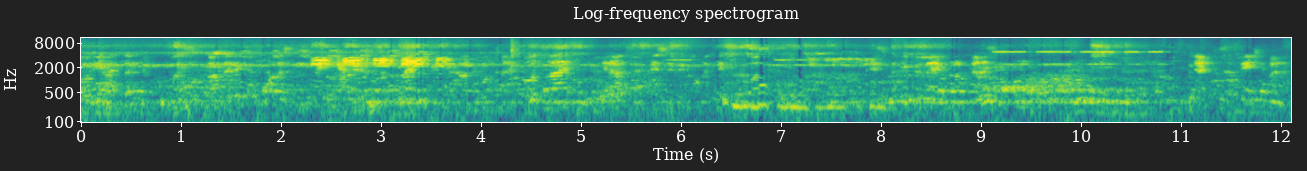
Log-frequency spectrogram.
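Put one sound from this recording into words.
A marker squeaks and scratches across paper close by.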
